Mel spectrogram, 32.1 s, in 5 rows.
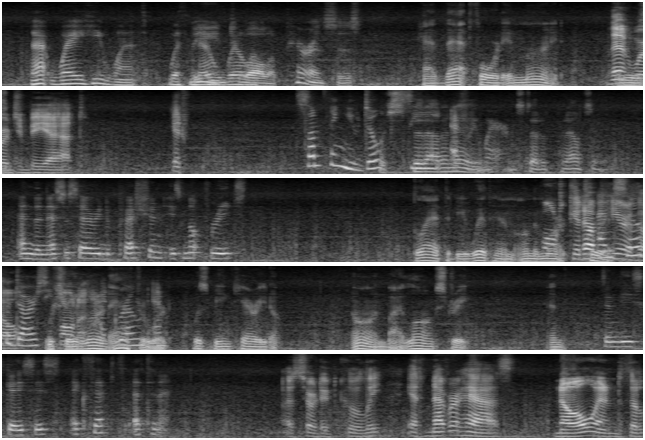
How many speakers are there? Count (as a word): seven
